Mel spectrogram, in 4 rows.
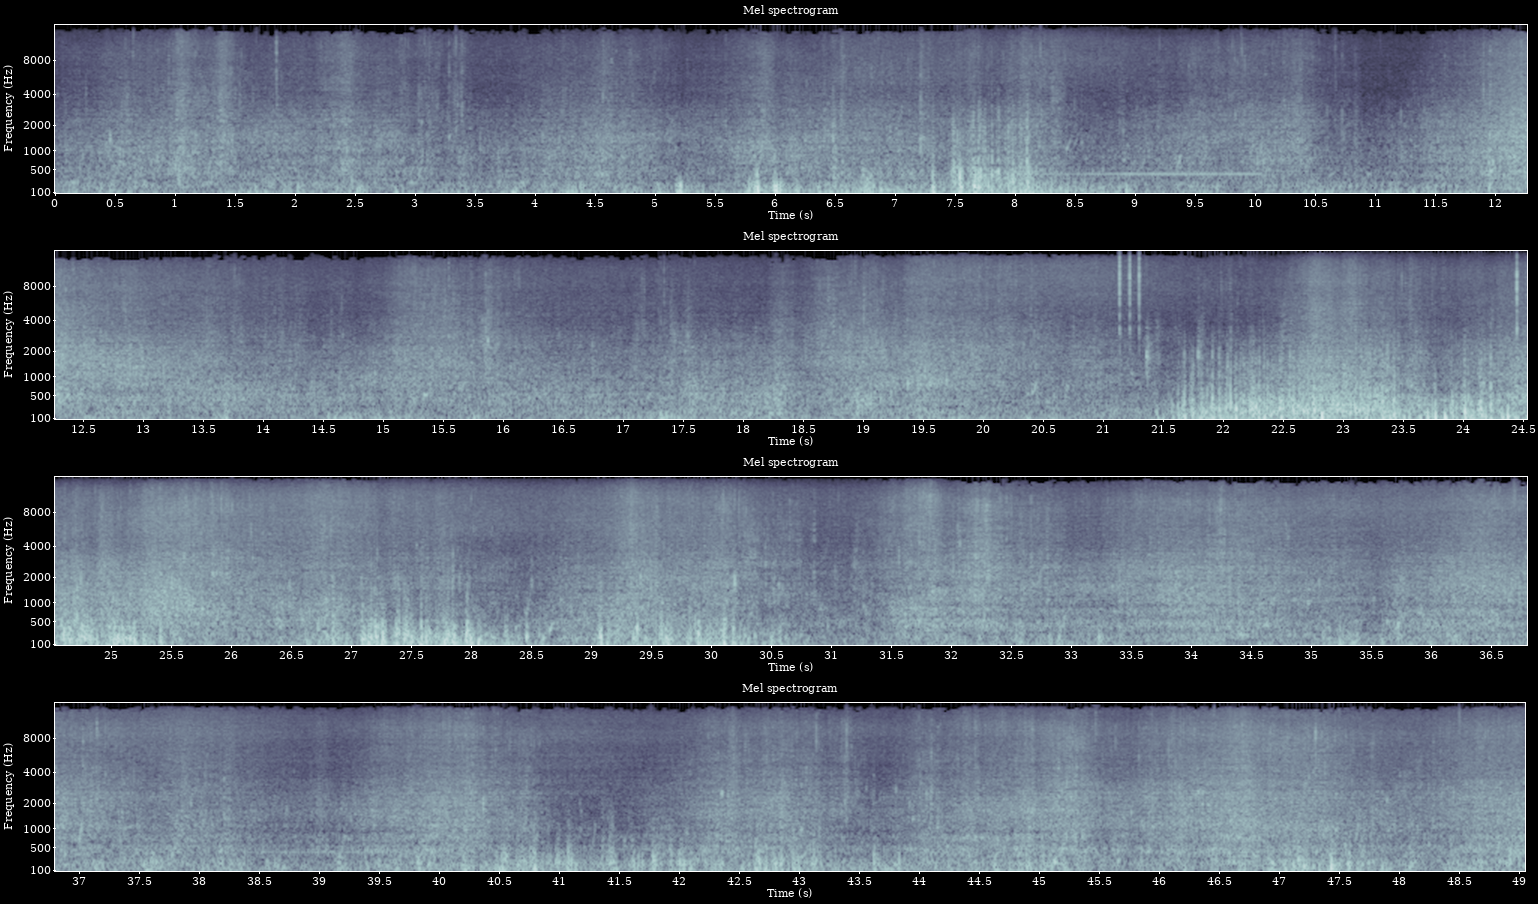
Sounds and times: Boat, Water vehicle: 0.0s - 49.0s.

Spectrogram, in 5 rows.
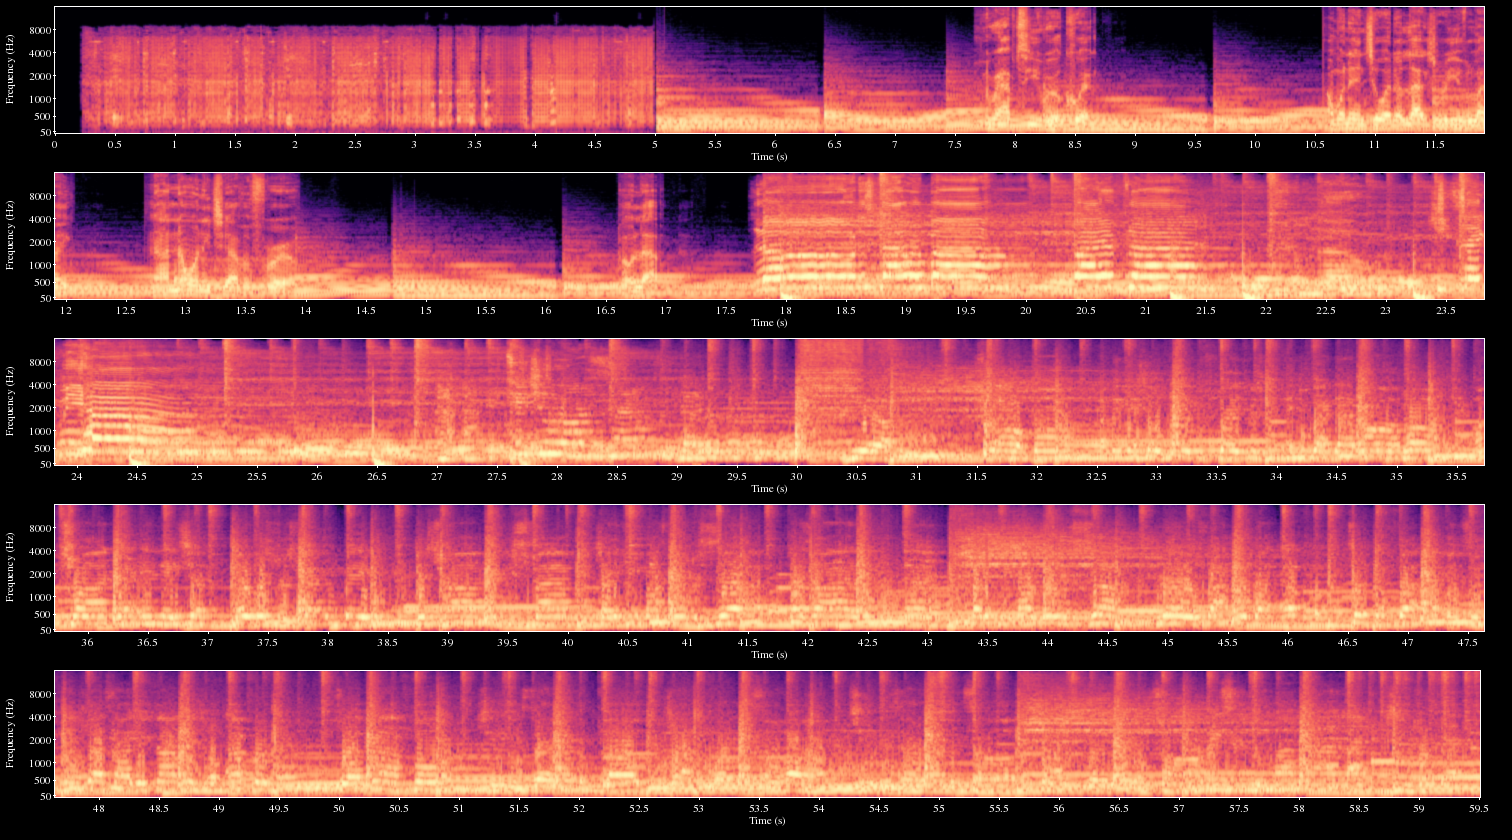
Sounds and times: Music: 3.0s - 59.5s.

